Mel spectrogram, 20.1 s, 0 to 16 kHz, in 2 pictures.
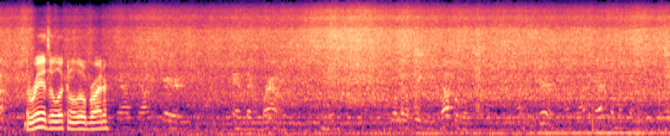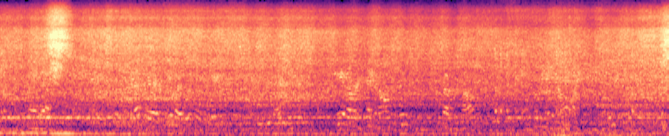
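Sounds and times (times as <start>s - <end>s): low motor hum: 0.0s - 20.0s
floor machine brush scrubbing: 1.9s - 20.0s.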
